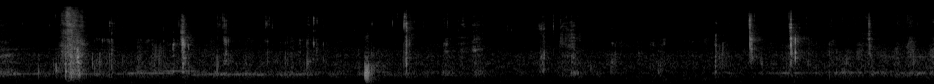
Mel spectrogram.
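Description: Close-miked mouth sounds of a person eating rice with his fingers: chewing and wet lip smacks, with short sharp clicks and smacks scattered throughout.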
